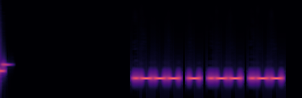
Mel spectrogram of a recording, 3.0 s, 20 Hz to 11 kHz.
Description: Morse code, heard as a keyed tone, about 34 wpm, 700 Hz. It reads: JTWW
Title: Four Challenging Letter-Number Combinations 35wpm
